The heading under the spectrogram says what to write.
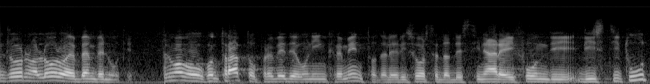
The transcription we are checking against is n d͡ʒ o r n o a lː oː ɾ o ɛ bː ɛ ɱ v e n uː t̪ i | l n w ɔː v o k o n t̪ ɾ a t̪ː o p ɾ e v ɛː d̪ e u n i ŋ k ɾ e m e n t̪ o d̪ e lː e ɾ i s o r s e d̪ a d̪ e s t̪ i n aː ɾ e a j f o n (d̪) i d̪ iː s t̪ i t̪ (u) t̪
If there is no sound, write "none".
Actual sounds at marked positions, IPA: d̪, uː

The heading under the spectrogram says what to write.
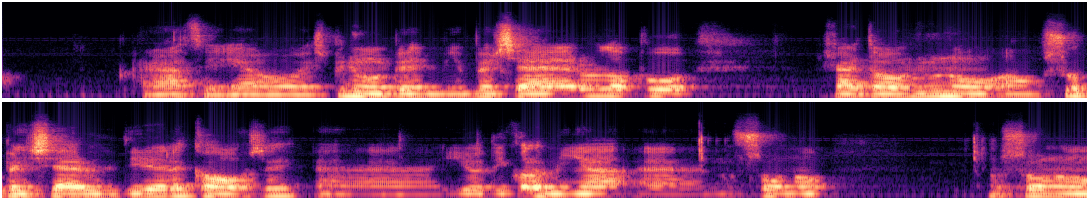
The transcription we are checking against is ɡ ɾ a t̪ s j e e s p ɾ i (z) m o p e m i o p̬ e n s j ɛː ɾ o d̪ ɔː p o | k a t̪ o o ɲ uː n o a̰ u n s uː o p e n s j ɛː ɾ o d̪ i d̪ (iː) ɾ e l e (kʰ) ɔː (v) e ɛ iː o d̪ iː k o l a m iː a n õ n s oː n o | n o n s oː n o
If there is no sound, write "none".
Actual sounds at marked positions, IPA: none, iː, k, z

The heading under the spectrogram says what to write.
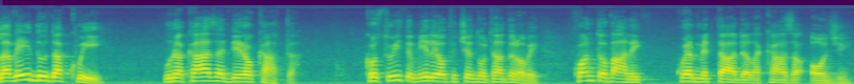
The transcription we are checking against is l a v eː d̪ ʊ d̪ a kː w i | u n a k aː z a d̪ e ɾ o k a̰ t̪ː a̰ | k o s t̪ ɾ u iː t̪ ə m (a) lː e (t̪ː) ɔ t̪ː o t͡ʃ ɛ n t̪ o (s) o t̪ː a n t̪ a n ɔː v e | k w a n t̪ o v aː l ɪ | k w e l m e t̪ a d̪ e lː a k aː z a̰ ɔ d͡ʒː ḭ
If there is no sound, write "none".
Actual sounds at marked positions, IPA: i, none, none

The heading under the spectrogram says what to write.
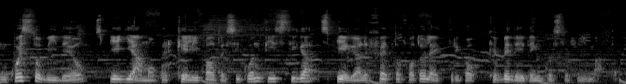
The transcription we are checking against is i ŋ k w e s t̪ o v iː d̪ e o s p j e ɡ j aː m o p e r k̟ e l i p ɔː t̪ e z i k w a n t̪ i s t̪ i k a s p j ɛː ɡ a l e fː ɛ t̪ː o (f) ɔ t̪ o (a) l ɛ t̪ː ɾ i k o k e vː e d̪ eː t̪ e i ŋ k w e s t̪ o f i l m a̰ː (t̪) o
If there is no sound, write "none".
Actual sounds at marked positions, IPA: f, e, t̪

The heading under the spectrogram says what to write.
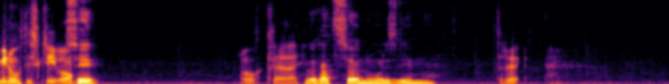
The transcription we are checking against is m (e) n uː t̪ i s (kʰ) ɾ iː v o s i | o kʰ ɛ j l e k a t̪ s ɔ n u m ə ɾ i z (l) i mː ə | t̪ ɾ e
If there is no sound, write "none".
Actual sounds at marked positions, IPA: i, k, l

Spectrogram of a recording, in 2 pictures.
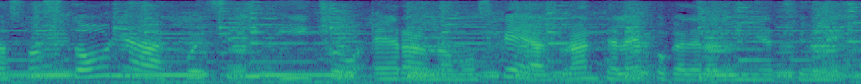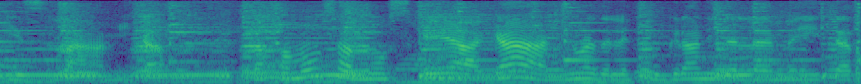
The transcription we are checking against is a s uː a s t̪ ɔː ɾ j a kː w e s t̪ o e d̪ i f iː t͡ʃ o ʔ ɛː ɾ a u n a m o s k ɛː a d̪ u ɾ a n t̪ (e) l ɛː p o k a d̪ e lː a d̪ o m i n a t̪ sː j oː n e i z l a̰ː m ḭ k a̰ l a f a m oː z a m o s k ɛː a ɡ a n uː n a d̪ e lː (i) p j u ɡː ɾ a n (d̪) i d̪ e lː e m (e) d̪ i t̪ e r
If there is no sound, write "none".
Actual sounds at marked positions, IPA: e, e, d̪, e

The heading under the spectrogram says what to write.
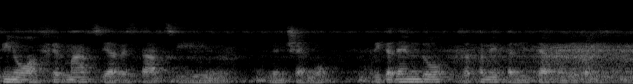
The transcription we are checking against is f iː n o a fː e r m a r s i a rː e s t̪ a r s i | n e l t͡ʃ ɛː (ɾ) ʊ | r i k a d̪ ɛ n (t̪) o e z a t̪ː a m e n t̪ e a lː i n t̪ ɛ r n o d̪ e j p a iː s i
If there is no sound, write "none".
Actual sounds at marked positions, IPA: l, d̪

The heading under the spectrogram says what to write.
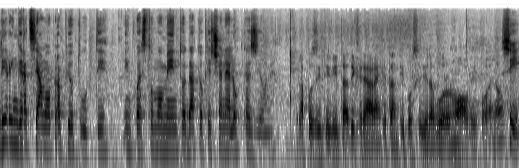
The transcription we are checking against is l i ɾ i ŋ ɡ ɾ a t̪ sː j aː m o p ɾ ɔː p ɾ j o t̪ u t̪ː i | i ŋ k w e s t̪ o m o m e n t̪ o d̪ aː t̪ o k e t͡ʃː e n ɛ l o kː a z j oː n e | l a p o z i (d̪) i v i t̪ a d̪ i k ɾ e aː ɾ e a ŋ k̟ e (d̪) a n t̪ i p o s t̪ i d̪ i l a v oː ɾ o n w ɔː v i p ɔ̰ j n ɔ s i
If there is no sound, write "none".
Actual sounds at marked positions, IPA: t̪, t̪

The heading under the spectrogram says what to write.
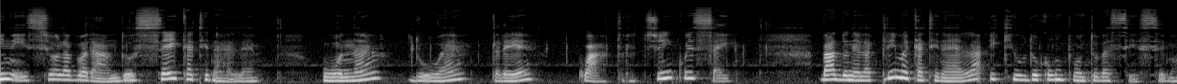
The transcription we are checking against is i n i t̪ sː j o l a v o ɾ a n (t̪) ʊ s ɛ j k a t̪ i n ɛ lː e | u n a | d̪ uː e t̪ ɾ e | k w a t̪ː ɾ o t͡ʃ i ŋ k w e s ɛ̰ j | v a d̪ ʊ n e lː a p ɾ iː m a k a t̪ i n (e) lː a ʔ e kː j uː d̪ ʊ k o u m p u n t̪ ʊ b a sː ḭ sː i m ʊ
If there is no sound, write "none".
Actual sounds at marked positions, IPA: d̪, ɛ

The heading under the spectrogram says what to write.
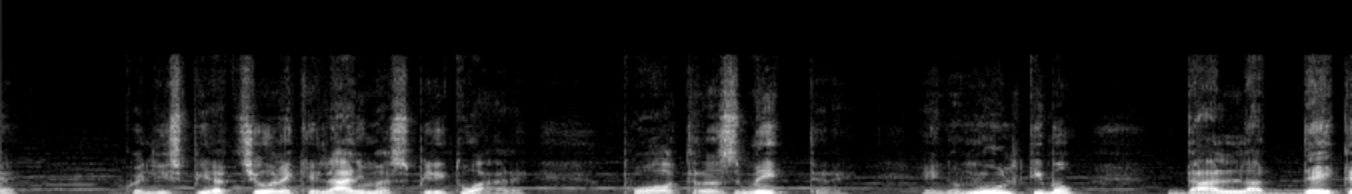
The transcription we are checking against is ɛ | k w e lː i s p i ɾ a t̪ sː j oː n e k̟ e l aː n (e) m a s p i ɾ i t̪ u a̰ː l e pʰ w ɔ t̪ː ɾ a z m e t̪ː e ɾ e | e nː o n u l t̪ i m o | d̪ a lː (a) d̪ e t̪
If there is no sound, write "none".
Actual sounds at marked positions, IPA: i, a

